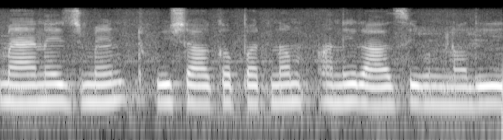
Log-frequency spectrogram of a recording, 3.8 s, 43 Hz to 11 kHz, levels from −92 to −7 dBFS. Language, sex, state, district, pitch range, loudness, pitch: Telugu, female, Andhra Pradesh, Annamaya, 180-195 Hz, -15 LUFS, 190 Hz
